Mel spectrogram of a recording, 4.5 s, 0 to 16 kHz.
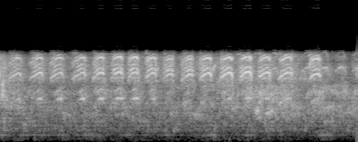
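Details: Parent peregrine falcons screaming in Włocławek, Poland, 23 May 2022 at 14:51, as employees make noise near the nest where the young females sit on the landing. Raspy rising-falling cries pulse about three times a second, with a faint hum.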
